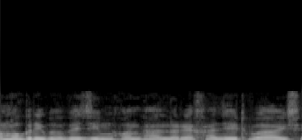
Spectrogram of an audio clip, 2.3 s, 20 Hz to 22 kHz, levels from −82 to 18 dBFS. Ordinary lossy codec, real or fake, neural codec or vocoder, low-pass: none; fake; codec, 16 kHz, 2 kbps, FunCodec, trained on LibriTTS, 25 frames a second; none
